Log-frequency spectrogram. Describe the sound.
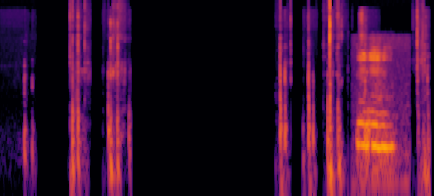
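Keyboard typing as someone looks up tabletop game rules mid-session: short clusters of clicky keystrokes, then a pause, then more rapid tapping, with a voice speaking briefly near the end.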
